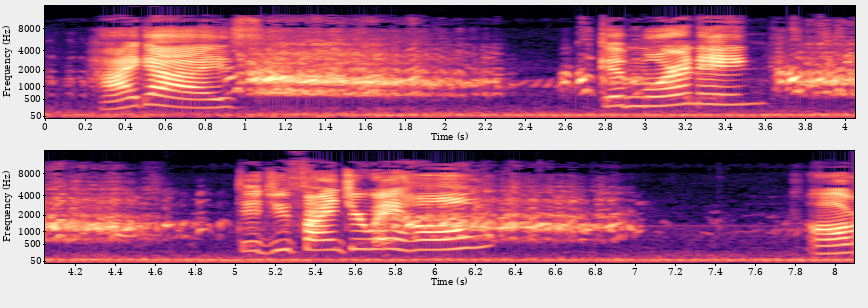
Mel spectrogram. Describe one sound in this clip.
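A flock of turkeys gobbles in unison.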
